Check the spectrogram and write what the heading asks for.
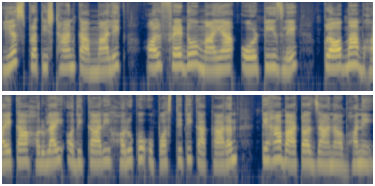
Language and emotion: Nepali, neutral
